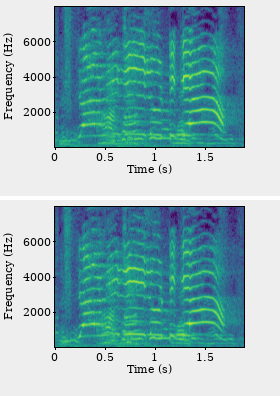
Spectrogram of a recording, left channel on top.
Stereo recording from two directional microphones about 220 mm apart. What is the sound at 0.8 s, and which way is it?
Speech, 20° right (ahead or behind).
